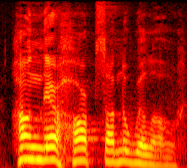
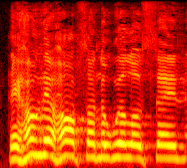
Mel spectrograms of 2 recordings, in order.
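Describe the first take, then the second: First: Said in the usual way. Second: Louder and higher, driving the phrase home; preaching emphasis. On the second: Shown as a demonstration. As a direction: proclaim "They hung their harps on the willow" with full force.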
